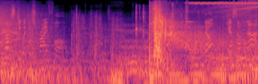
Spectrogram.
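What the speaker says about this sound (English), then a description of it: "Let me shoot out the latch." A rifle fires at a latch in the video game The Freeman, sharp loud gunshots cracking through busy game noise and talk, the strongest blast landing midway.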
